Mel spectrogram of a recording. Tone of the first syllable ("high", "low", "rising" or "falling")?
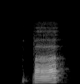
rising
